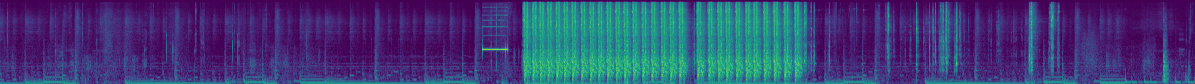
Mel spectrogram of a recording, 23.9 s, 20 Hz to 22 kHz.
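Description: Rapid gunfire from a civilian MP5-type pistol-caliber carbine, a fast burst of loud sharp shots lasting about six seconds, with quieter movement and handling sounds before and after, timed with a timer.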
